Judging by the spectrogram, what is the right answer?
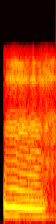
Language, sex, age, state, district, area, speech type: Odia, male, 18-30, Odisha, Bargarh, urban, conversation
